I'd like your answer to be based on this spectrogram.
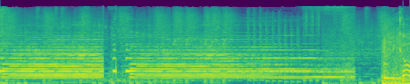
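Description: A Roblox game train sounds a long, loud, sustained horn blast that pauses briefly and resumes, over steady rolling rumble, with a short break near the end before the horn returns.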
